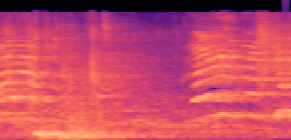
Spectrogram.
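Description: Raised voices exclaiming, with a dull thud about half a second in.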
